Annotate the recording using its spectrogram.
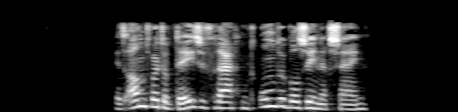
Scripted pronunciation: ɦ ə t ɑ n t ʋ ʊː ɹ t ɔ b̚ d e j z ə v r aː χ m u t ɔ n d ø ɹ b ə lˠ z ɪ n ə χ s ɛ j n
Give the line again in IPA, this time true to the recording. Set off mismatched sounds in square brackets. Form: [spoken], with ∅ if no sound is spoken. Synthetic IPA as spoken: ɦ ə t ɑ n t ʋ ʊː ɹ t ɔ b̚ d e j z ə v r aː χ m u t ɔ n d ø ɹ b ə lˠ z ɪ n ə χ s ɛ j n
